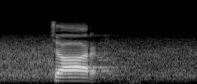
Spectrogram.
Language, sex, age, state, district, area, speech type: Dogri, male, 45-60, Jammu and Kashmir, Kathua, rural, read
